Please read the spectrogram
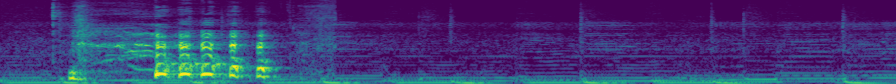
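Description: A short burst of laughter about a second in, over background guitar music with plucked notes. The laughter cuts off abruptly and only the music remains.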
